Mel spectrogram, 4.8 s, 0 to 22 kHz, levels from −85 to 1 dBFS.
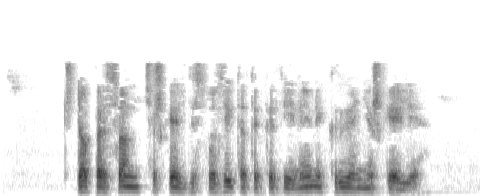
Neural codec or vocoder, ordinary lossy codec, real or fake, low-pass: none; MP3, 24 kbps; real; 7.2 kHz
